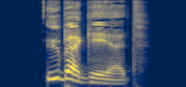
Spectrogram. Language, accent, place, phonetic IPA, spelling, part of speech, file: German, Germany, Berlin, [ˈyːbɐˌɡeːət], übergehet, verb, De-übergehet.ogg
- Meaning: second-person plural subjunctive I of übergehen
